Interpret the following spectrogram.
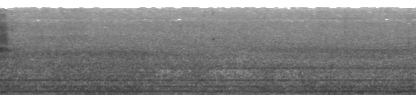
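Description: Steady machine hum, a few held tones over a soft even hiss, with no taps or knocks.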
